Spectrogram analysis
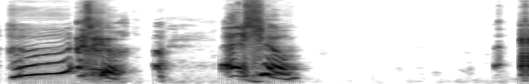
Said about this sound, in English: oh my God, I'm going to sneeze. Hold on, everyone.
